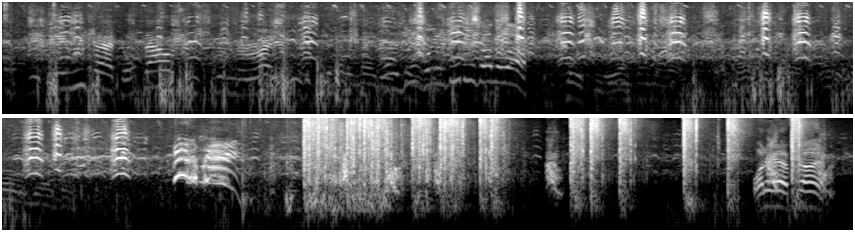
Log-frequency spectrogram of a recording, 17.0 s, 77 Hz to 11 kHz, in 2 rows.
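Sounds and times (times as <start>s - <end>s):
geese honking: 0.0s - 17.0s
sharp cracks: 11.5s - 16.8s.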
